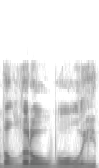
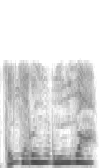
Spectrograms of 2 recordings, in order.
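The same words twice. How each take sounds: First: Said in the usual way. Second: Very high, loud squeaked question; incredulous. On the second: Real, not acted. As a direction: squeak it back in disbelief. Incredulous repeat of what was read.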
